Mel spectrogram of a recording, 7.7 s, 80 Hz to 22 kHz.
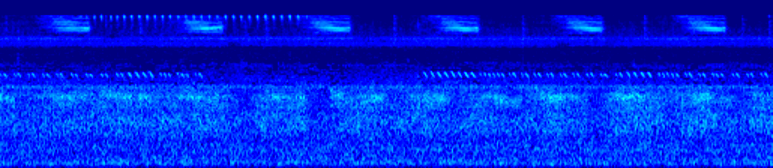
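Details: Singing insects fill the air with bursts of high trilling repeated about every 1.3 seconds, plus a finer steady pulsed chirr and a dense ongoing hiss beneath.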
